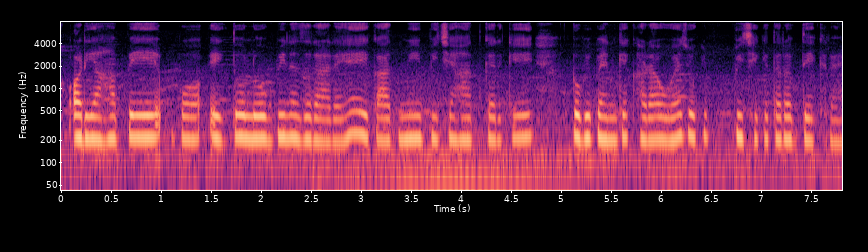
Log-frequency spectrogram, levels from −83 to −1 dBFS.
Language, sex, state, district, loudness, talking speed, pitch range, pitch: Hindi, female, West Bengal, Purulia, -19 LUFS, 240 wpm, 205-220 Hz, 215 Hz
